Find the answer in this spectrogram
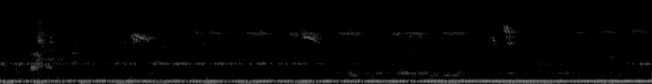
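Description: Small birds chirping in short, scattered calls over a steady low hum, with a brief click about half a second in.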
